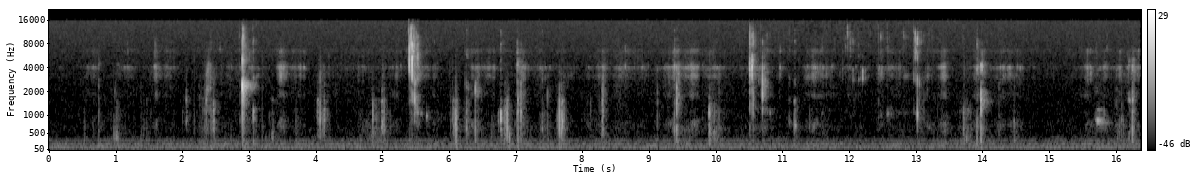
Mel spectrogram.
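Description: Close-up chewing and crunching of dry edible clay (Turkestan light clay): scattered sharp crunches and mouth clicks, the loudest about three seconds in.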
